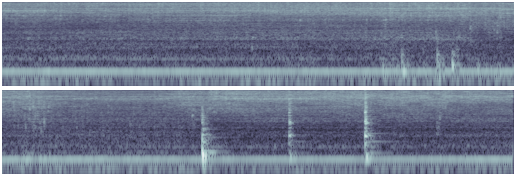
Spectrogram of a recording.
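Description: A pan of thin noodles boiling in water, a steady bubbling hiss over a steady low hum. In the second half there are a few sharp knocks as the pan is handled, the loudest about seven seconds in.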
